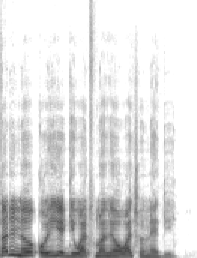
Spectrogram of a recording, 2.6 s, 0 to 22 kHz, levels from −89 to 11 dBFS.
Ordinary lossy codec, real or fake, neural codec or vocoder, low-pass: none; fake; codec, 44.1 kHz, 1.7 kbps, Pupu-Codec; none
